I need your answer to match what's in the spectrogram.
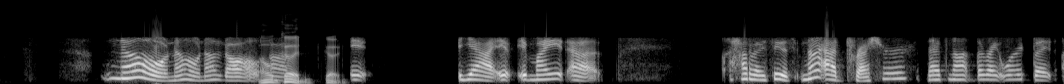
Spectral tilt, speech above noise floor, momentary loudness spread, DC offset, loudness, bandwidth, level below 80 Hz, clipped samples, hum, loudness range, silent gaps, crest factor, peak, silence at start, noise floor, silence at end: -8 dB/octave; 59 dB; 10 LU; under 0.1%; -16 LUFS; 6.6 kHz; -50 dBFS; under 0.1%; none; 2 LU; none; 16 dB; 0 dBFS; 1.05 s; -74 dBFS; 0.15 s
